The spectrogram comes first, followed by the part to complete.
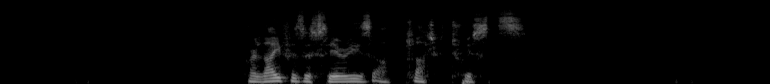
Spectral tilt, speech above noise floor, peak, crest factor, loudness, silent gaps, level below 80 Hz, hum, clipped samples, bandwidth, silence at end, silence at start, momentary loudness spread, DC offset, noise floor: -4.5 dB/octave; 40 dB; -20 dBFS; 22 dB; -37 LUFS; none; -66 dBFS; none; under 0.1%; 14.5 kHz; 2.45 s; 2.5 s; 10 LU; under 0.1%; -77 dBFS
